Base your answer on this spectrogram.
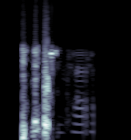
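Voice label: Dispatch, p25; WSO DISP 3; wake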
